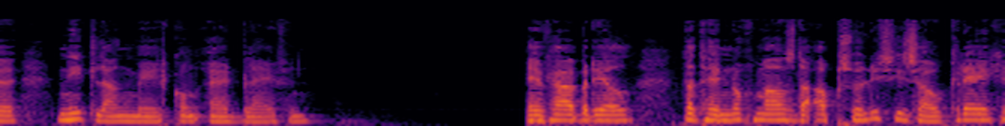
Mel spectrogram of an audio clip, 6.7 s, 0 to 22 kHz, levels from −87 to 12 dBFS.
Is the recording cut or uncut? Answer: cut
